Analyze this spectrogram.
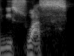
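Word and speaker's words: niçoise: just begs for a nwas salad and or as Chef Terry would make me say nwas he said pronounce the S there uh uh that would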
